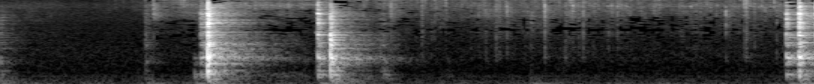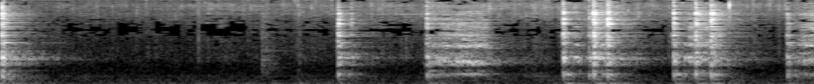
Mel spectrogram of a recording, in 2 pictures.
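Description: Grilled cheese sandwich frying on an electric griddle: a faint steady sizzle, broken by several short bursts of scraping and sizzling, a few near the start and a quick cluster near the end.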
